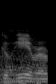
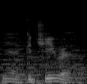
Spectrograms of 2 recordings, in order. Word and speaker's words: Gojira: the first win of the season I've been pronouncing go hero wrong Gojira Gojira apparently it was deliberately pronounce it incorrectly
